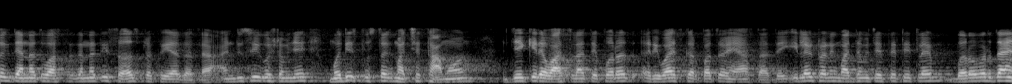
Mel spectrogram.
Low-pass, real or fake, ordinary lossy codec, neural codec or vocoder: 5.4 kHz; real; none; none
